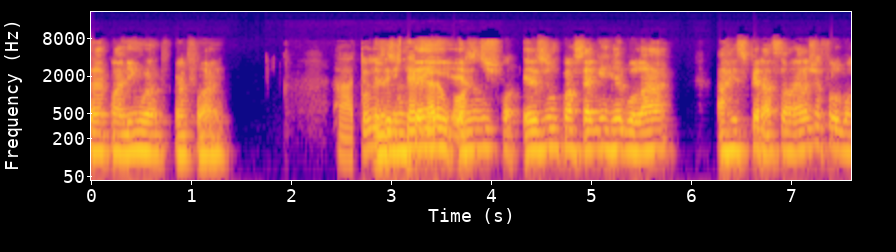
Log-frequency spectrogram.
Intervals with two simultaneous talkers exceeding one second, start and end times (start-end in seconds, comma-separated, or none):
2.8-4.1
